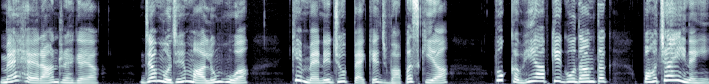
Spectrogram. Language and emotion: Urdu, surprised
